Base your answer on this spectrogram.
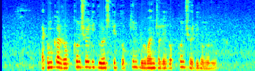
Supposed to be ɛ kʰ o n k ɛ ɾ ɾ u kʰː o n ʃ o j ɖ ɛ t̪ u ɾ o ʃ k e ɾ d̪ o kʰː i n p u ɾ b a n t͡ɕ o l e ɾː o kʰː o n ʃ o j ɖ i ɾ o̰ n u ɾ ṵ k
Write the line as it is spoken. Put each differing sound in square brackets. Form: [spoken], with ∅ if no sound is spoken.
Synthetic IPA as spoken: ɛ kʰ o n k [a] ɾ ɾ [o] kʰː o n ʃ o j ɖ [i] t̪ u ɾ o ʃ k e ɾ d̪ o kʰː i n p u ɾ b a n t͡ɕ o l e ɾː o kʰː o n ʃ o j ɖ i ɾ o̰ n u ɾ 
